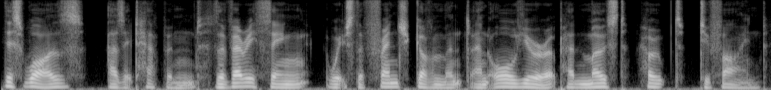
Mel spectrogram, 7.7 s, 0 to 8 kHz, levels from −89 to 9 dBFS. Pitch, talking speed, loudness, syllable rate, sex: 105 Hz, 155 wpm, -17 LUFS, 4.1 syllables/s, male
